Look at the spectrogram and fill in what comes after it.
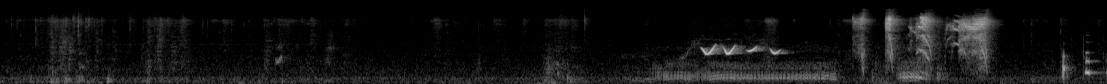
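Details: Seven-week-old Chihuahua puppies: after quiet rustling, a wavering high whimper, then a burst of loud, shrill squeals and yelps, ending with a few short squeaks.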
